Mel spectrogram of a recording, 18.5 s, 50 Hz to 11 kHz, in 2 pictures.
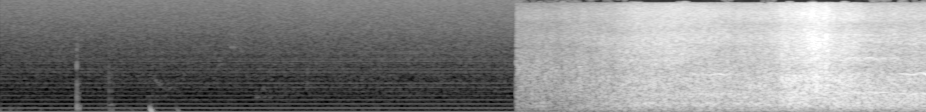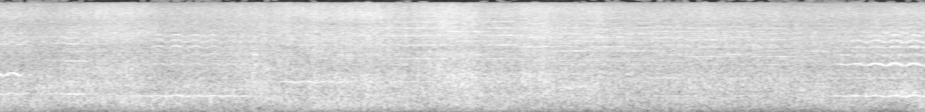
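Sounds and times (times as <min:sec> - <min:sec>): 
low quiet hum: 0:00.0 - 0:05.2
ocean waves crashing against a lighthouse: 0:05.2 - 0:18.4.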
